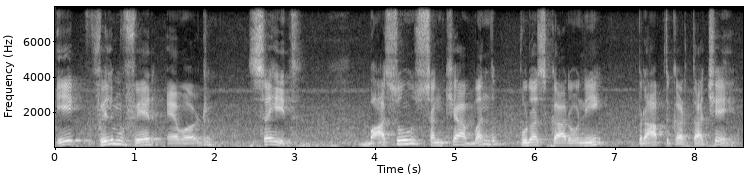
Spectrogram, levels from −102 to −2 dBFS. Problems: background sounds at intervals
